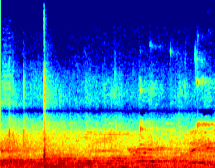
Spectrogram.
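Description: Basketball game in a gym: spectators' and players' voices over the hall's background noise, with one sharp knock of the ball on the hardwood court about half a second in.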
